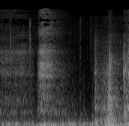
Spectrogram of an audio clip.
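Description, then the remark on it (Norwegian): A door in a home is opened at night in a drama about Charles Darwin, with two soft, breathy whooshing surges over a low rumble, one around the middle and a longer one toward the end, with no voices. “Ok, jeg får gå opp den døren.”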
